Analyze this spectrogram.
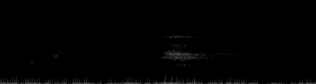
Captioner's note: exhales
